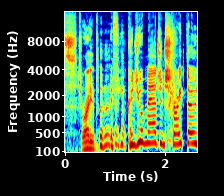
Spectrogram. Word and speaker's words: Stripe: But like, could you imagine if, like, Strape... Jeez, I can't fucking talk. That's the third time you've gotten his name wrong, brother. It's Stripe.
